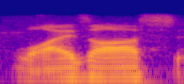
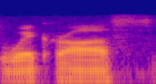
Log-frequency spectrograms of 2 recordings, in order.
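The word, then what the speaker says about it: WIXOSS: because of this what what looks like uh like wyzos is actually pronounced wickross it it stands for wishes across which makes sense when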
